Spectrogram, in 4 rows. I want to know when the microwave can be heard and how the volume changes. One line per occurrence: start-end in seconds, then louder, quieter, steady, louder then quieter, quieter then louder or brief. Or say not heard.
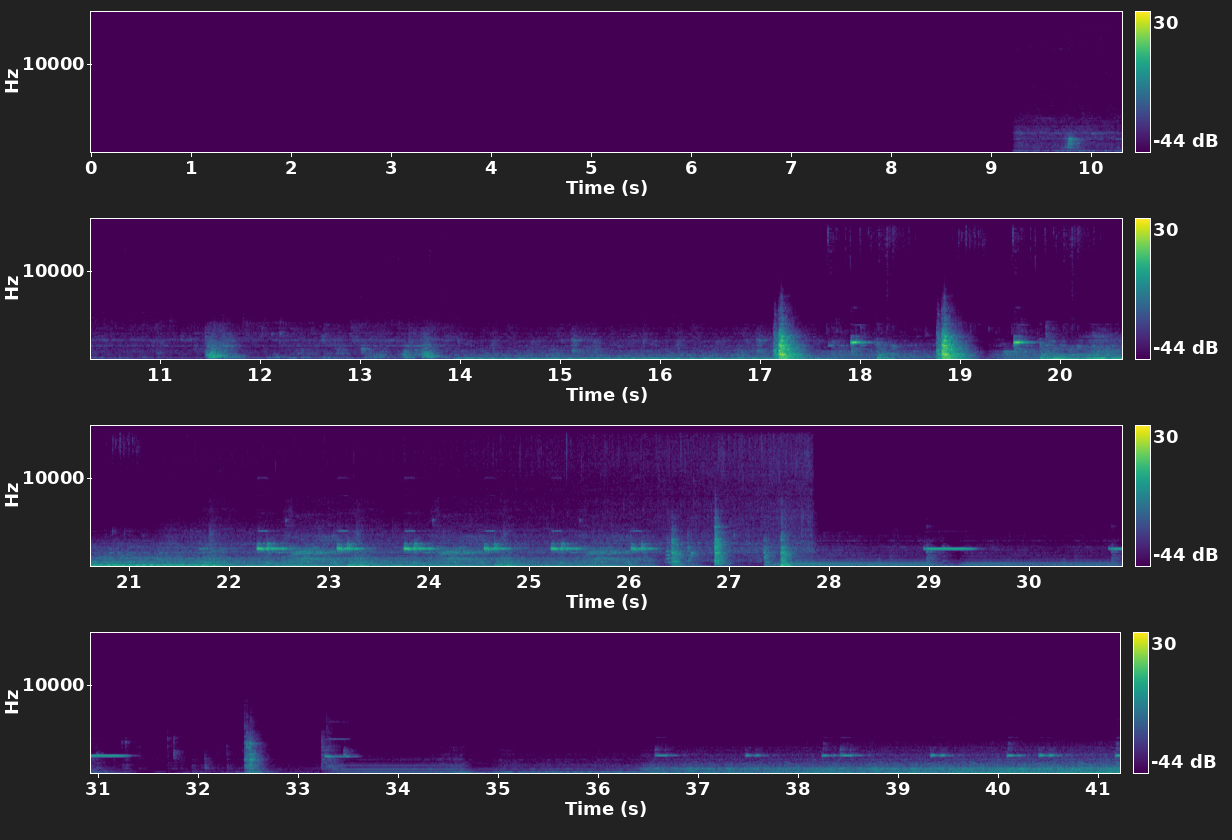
17.1-41.1 quieter then louder.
